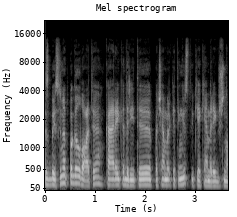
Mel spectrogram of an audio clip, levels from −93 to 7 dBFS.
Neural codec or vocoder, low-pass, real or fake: none; 14.4 kHz; real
